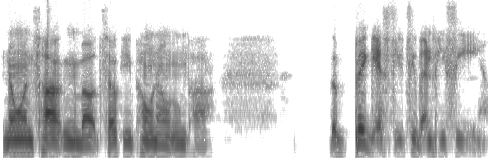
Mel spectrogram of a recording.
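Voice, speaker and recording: This young livestream host, a native Hebrew speaker, has a fairly low voice and moves at a moderate pace while chatting and reading comments. He rambles animatedly and drifts into mumbles now and then. His home mic is dry and slightly muffled, with no room sound.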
